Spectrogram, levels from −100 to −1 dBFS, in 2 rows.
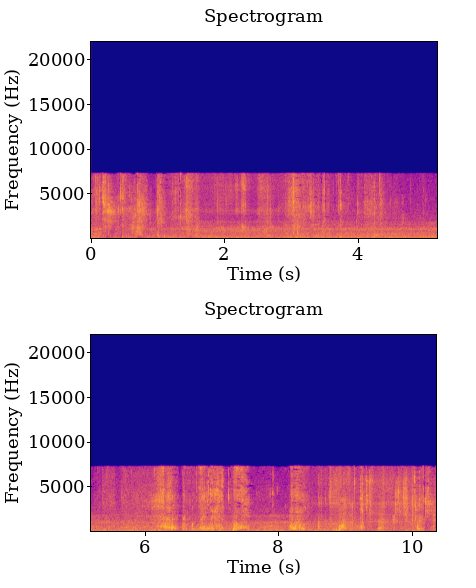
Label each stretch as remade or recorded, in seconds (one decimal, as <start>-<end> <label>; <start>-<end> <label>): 0.0-1.4 recorded; 1.4-2.9 remade; 2.9-8.5 recorded; 8.5-10.0 remade; 10.0-10.4 recorded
